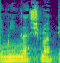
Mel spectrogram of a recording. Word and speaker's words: 水納島: あのガラガラですえっ、ー、と昨日に引き続き今日は沖縄の離島編ということでえっ、ー、とみんな島というところのご紹介をしたいと思いますあの水に収めるに島って書いてみんな島って読むんですけれども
